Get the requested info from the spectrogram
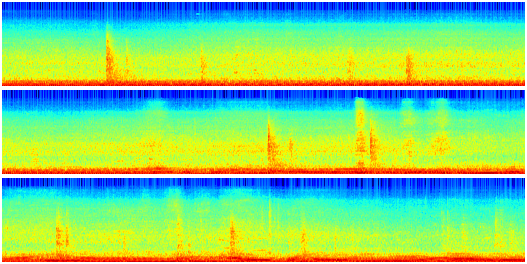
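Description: Vehicle engine heard from inside the cab: a steady low drone, then from about halfway an uneven, shifting engine note as the vehicle pulls away and drives onto sand, with scattered knocks and rattles.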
